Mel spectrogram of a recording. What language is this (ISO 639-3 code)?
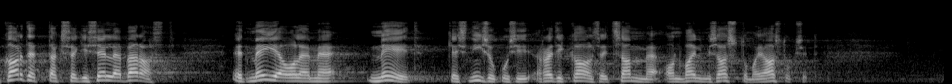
est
